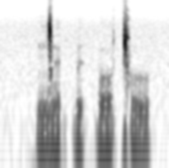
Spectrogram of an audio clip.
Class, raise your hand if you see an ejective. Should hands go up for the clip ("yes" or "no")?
no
